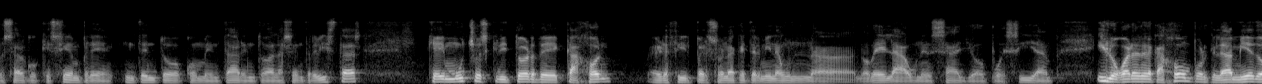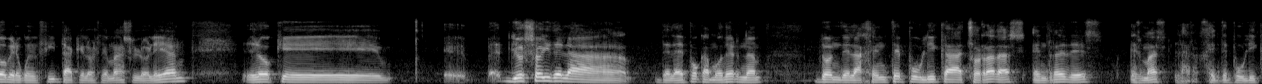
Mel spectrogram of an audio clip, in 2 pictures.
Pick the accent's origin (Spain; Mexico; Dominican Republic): Spain; Valencia, Valencian Community; la Semana Santa de mi pueblo marinero, del Grao, del Cabañal, del Cañamelar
